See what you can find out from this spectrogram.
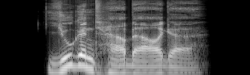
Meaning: youth hostel (a supervised, inexpensive lodging place, primarily for young people)
- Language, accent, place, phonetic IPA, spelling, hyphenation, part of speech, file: German, Germany, Berlin, [ˈjuːɡənthɛʁbɛʁɡə], Jugendherberge, Ju‧gend‧her‧ber‧ge, noun, De-Jugendherberge.ogg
